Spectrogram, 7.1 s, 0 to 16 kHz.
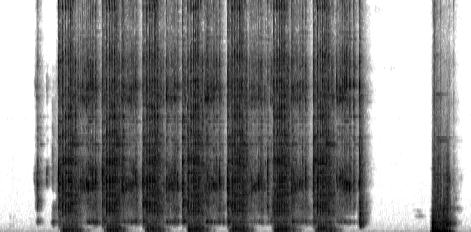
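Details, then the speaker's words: Husqvarna 66 chainsaw with fresh fuel and new fuel filter, choke working: six rasping starter-cord pulls, turns over but never fires; cylinder still dry, not pulling fuel, impulse port or carburetor internals suspected, not confirmed. "So, the cylinder is still dry. We're not pulling fuel. Could be the impulse port."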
